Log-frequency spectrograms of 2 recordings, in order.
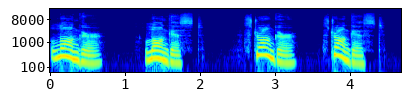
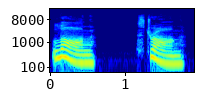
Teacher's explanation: in words ending in ng that make comparisons by adding ER or EST the G is also pronounced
